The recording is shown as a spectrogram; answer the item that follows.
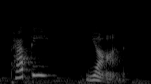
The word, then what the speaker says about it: papillon: like our neighbor's dog you say it like this puppy yawn in French it means butterfly I helped mrs.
